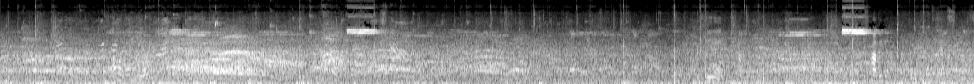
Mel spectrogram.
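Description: Many overlapping voices of players and spectators in a large hall, with volleyballs being struck and landing in sharp smacks. A referee's whistle blows briefly about seven seconds in and again, loudest, near the end.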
